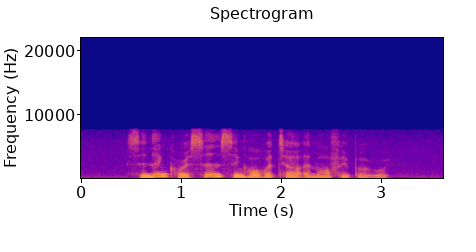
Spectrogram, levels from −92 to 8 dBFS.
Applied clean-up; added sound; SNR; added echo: none; none; none; none.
